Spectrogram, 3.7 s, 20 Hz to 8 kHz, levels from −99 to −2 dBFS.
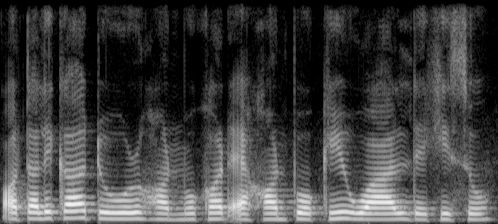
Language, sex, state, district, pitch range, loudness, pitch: Assamese, female, Assam, Kamrup Metropolitan, 205-225 Hz, -16 LUFS, 210 Hz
